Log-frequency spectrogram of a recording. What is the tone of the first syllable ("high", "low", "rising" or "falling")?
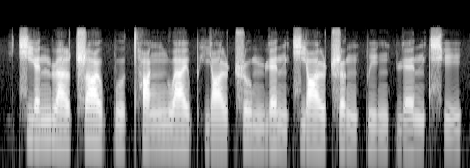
high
